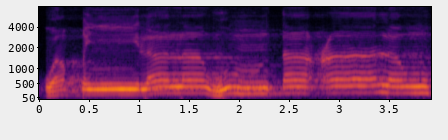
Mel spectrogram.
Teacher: mim sukun bertemu ta idhar safawi kita baca jelas tanpa mendengung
